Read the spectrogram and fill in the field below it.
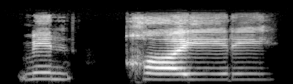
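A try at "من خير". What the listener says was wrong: Min khairin. Khairin kan 2. Kalau khairi 1 ya. Min khairin.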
